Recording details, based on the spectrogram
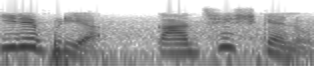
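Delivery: ordinary delivery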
